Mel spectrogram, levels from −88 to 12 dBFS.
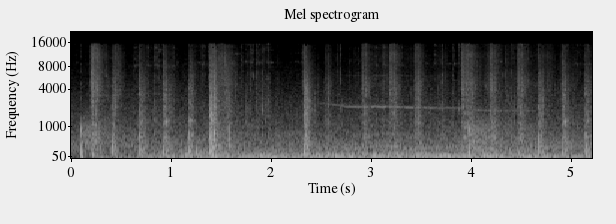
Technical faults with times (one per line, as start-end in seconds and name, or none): none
